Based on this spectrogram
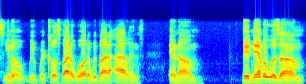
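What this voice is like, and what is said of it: Distinct Gullah Geechee accent. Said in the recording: “I hear a very distinct accent ... the Gullah people ... the Geechee language.”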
